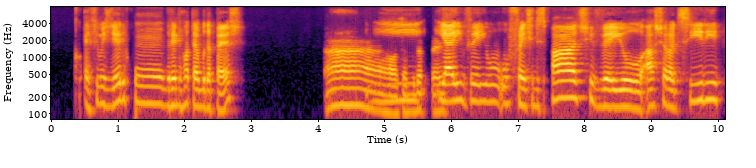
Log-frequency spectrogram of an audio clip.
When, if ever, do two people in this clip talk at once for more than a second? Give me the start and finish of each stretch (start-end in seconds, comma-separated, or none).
4.7-6.0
